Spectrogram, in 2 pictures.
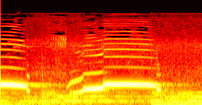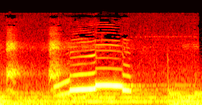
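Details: Loon, offered as one of the scariest bird sounds. Long, haunting, harmonic wails slide upward and then hold level, three main phrases separated by pauses, with short breathy noises between them and a low steady hum.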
